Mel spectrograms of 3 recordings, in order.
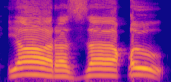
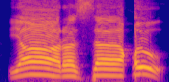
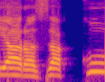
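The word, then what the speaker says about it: يا رزّاق: সেটা হচ্ছে কফ, আর এই কফ উচ্চারণ হয় জিবের গোড়া থেকে, অর্থাৎ কফ, কফ। তো এর উচ্চারণ হবে ইয়া রাজ্জাকু, ইয়া রাজ্জাকু। আমরা যদি ইয়া রাজ্জাকু বলি তাহলে কিন্তু এটা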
